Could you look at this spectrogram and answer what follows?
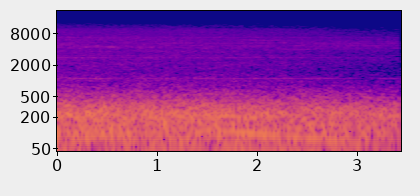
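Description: Boeing 737 airliner engines at an airport in the AirportSim video game, a steady loud low roar and rumble with broadband hiss, continuous and unvarying throughout.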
